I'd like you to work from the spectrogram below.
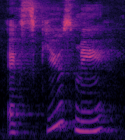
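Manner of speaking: polite cricket. A narrator's reading. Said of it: "coughed a cricket".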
